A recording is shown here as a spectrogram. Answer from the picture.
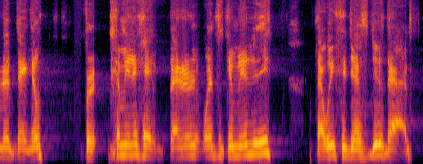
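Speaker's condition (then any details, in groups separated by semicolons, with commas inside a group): Cerebral palsy; present since birth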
